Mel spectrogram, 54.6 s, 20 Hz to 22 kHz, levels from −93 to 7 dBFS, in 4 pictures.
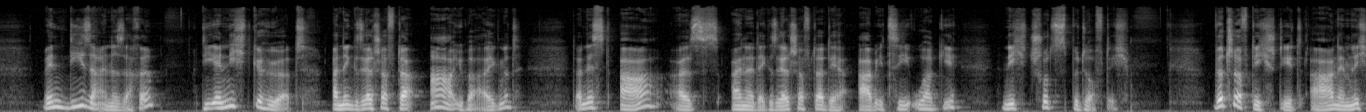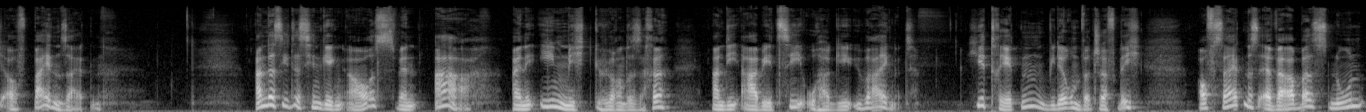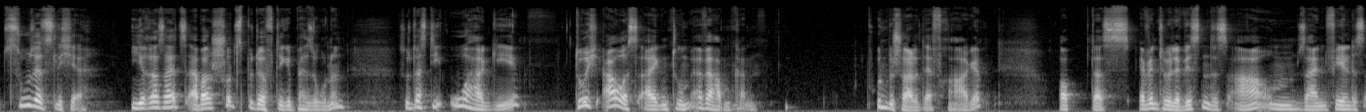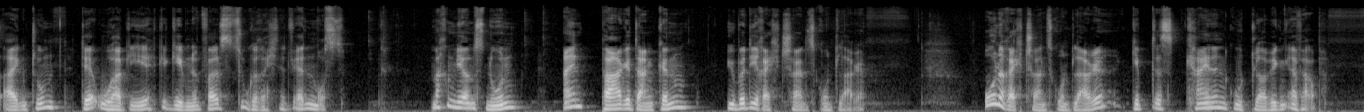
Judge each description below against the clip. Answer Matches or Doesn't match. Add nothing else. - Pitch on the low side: Doesn't match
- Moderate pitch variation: Doesn't match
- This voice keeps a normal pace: Doesn't match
